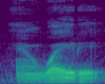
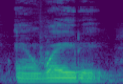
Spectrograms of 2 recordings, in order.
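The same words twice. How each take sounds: The two takes are said the same way.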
